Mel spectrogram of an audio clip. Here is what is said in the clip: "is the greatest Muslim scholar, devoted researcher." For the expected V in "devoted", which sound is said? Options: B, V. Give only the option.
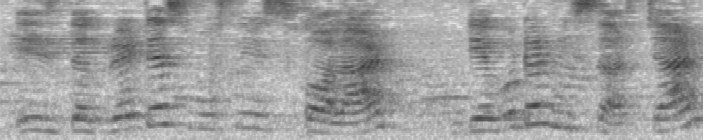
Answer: B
